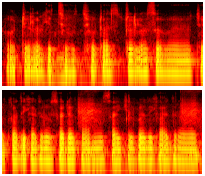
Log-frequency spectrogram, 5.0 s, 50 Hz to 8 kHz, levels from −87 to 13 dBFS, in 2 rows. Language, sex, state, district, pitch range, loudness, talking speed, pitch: Hindi, male, Bihar, West Champaran, 110-115 Hz, -20 LUFS, 215 wpm, 115 Hz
